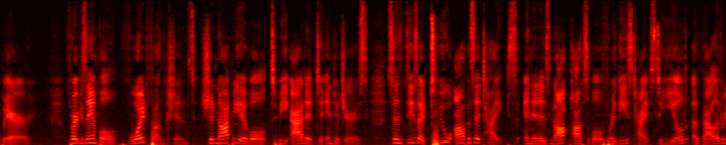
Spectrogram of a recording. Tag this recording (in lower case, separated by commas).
speech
